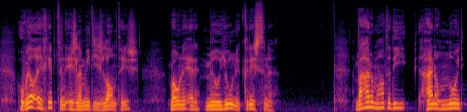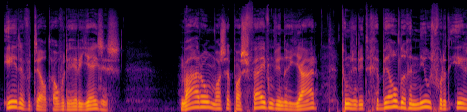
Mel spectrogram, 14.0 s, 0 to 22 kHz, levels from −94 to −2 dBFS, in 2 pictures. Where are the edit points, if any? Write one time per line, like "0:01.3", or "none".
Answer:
none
